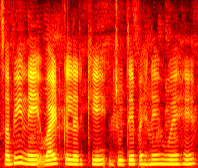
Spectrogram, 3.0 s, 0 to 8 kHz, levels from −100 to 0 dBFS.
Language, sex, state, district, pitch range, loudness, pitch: Hindi, female, Madhya Pradesh, Dhar, 200-215 Hz, -20 LUFS, 210 Hz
